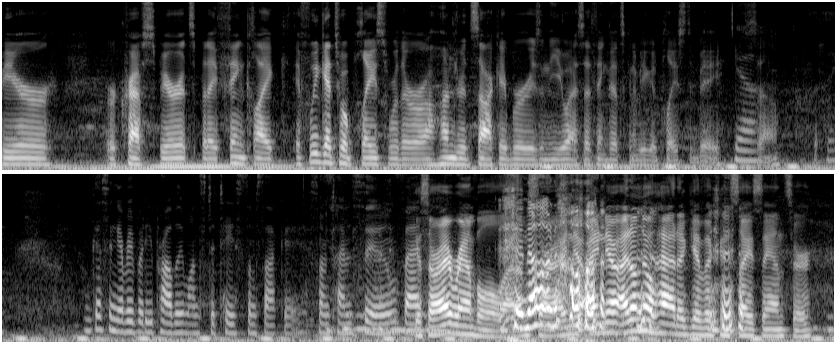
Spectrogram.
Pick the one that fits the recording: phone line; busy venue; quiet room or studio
busy venue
